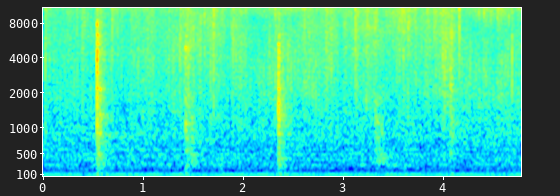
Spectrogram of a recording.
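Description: Onion and tomato stir-fried in a pan for fried rice, giving a soft, steady sizzle with a few distinct scraping stirs of the spatula spaced a second or two apart, and no voices.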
